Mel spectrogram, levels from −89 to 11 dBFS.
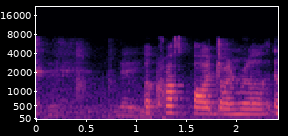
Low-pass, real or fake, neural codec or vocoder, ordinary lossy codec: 7.2 kHz; real; none; none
